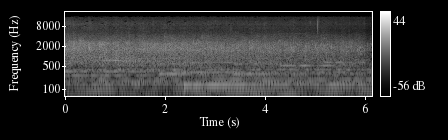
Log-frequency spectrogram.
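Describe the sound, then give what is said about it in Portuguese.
A church audience claps together in sustained, dense applause for several seconds, a steady wash of many hands with faint sustained musical tones underneath. “Tá de palmas que você pode dar.”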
